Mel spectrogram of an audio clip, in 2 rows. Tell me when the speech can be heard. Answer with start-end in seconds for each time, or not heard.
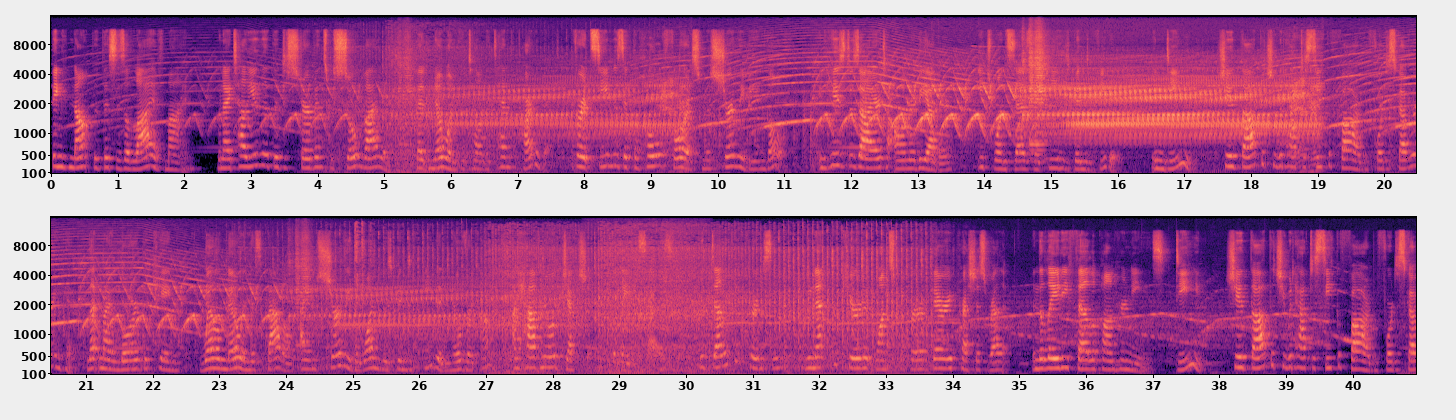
0.0-40.9.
